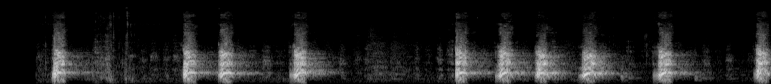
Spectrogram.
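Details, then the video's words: Dog barking loudly, one of several dogs in a compilation: short, harsh barks in uneven bursts, about ten across the stretch, some in quick pairs, with quiet gaps between and no other clear sounds. "Dogs BARKING LOUD Compilation"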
